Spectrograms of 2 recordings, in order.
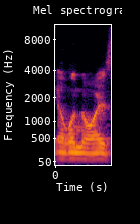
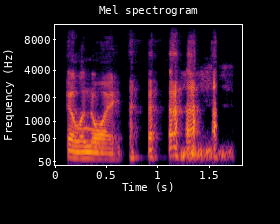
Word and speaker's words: Illinois: now because of that illinois do you but do you normally pronounce the s uh i don't know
